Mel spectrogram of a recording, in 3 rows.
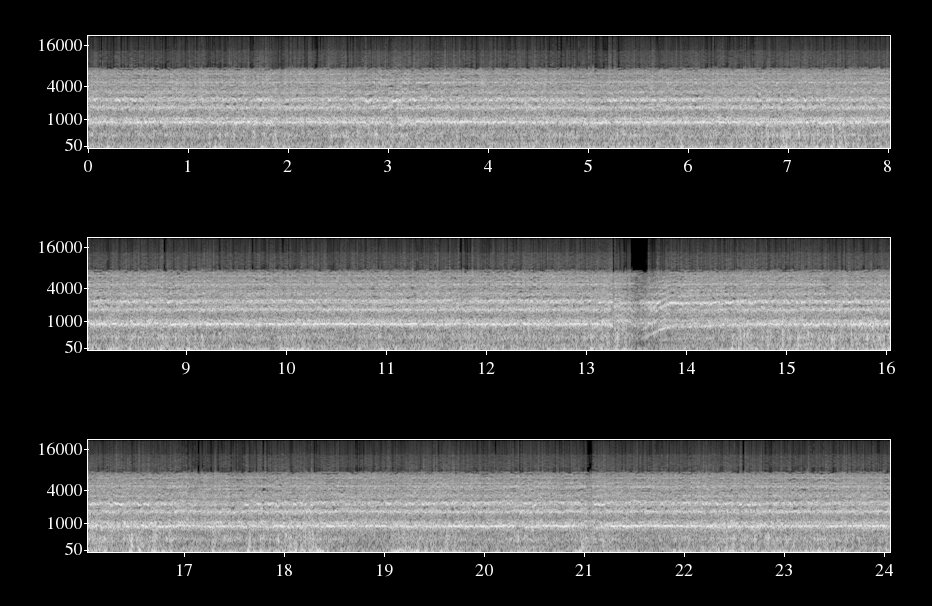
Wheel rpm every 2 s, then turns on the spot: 230, 230, 230, 230, 230, 230, 200, 220, 230, 230, 230, 240.
none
